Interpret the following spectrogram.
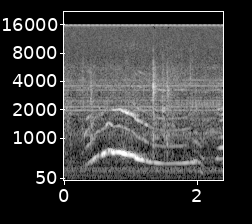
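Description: A single long, high-pitched vocal whine that rises, then slides down and holds at a lower pitch.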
